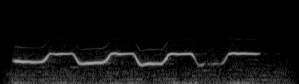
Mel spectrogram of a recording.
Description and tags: AmCS RG TI07 woeieoeieoeie
Sound collected at Amsterdam Central Station as part of the Genetic Choir's Loop-Copy-Mutate project
Amsterdam, Central-Station, Time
